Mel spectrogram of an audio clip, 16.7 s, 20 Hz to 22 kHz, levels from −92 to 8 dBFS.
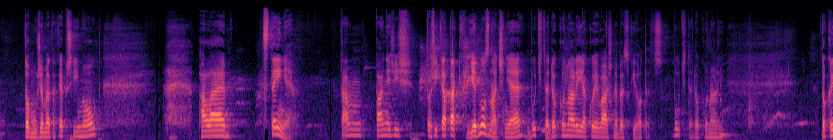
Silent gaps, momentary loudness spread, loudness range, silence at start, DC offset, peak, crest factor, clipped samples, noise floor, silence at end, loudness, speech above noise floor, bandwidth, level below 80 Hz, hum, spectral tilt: none; 21 LU; 13 LU; 0.5 s; under 0.1%; -4 dBFS; 22 dB; under 0.1%; -60 dBFS; 0 s; -25 LUFS; 35 dB; 17.5 kHz; -62 dBFS; none; -3.5 dB/octave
